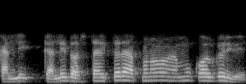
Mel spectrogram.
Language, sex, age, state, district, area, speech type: Odia, male, 18-30, Odisha, Kendujhar, urban, conversation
